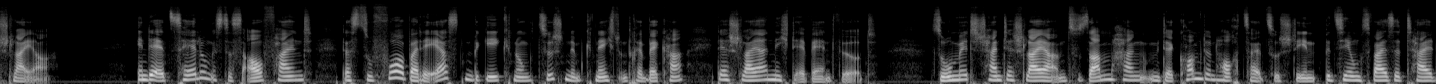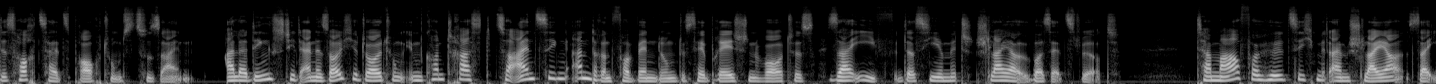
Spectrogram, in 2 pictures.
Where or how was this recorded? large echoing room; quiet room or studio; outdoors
quiet room or studio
